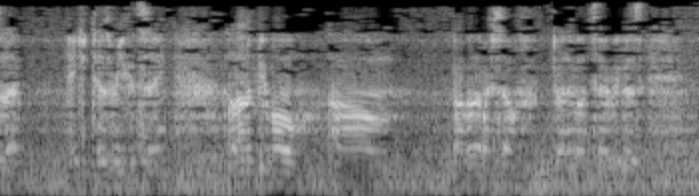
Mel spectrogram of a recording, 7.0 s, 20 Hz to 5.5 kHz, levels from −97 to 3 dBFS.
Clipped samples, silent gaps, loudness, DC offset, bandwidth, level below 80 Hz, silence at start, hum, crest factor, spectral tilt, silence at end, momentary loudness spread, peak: under 0.1%; none; -20 LUFS; under 0.1%; 5.4 kHz; -52 dBFS; 0 s; none; 14 dB; -2.5 dB/octave; 0 s; 9 LU; -8 dBFS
